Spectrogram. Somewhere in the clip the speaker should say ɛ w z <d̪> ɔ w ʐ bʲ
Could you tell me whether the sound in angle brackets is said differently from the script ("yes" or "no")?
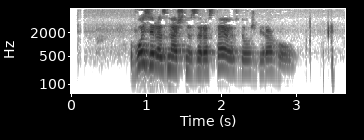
no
